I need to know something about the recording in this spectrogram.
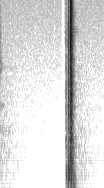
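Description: A molded plastic glove box lid on a boat's dash console snapping shut, one sharp clack about a second and a half in.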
